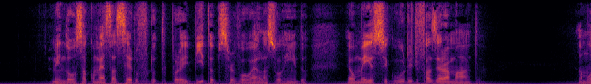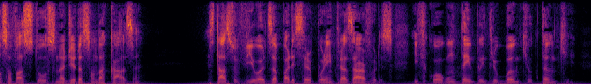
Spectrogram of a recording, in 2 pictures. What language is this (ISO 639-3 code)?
por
